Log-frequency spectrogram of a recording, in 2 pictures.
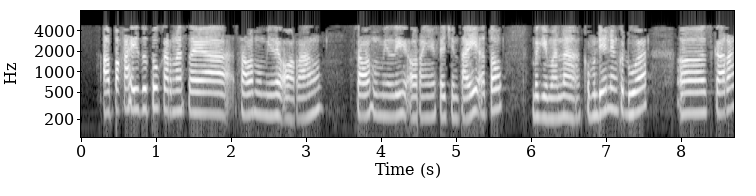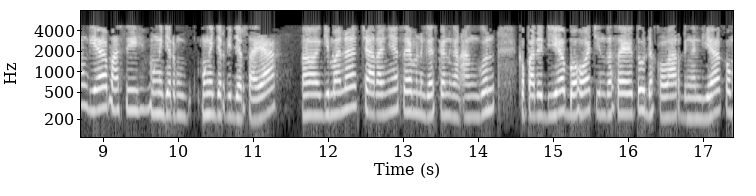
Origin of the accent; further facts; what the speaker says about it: Lampung, Indonesia; saya dari Lampung.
